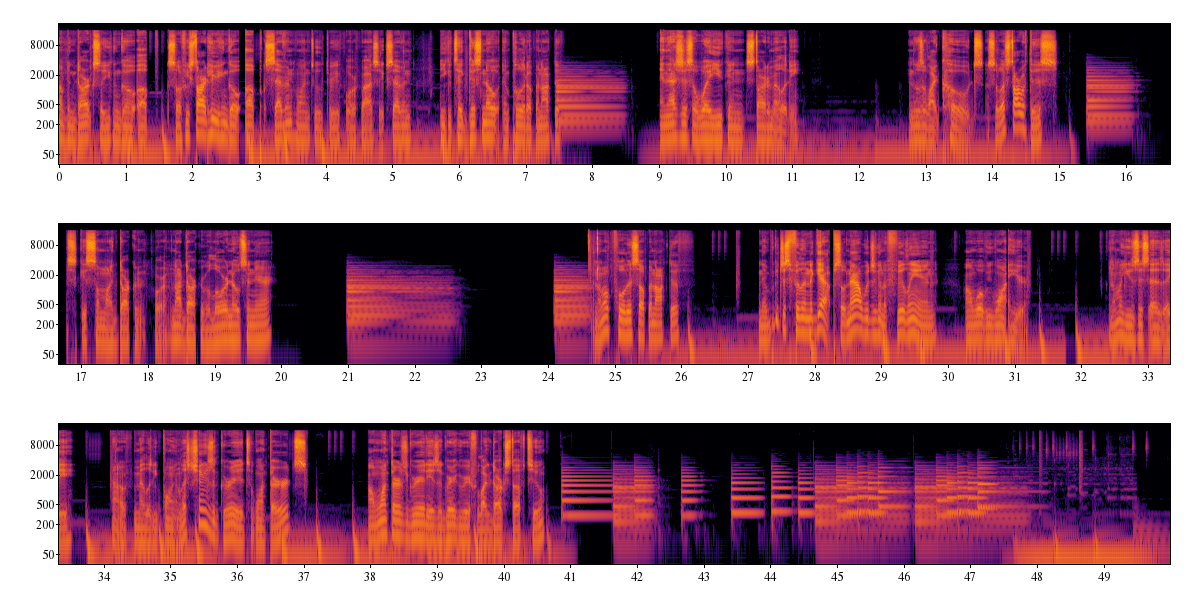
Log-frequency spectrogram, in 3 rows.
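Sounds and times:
piano chord: 0:07.5 - 0:08.5, 0:15.4 - 0:16.2, 0:21.0 - 0:22.7, 0:24.1 - 0:24.7, 0:40.9 - 0:48.2.

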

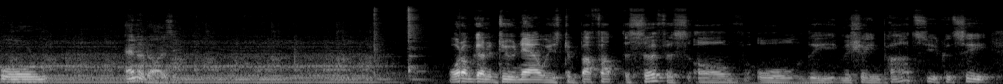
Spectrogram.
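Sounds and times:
drill press motor humming: 0:00.0 - 0:04.1.

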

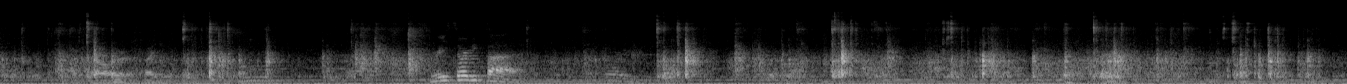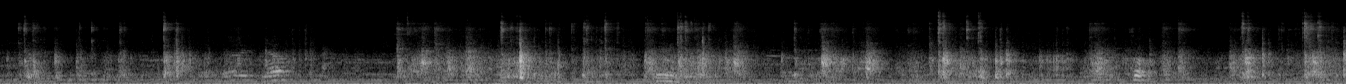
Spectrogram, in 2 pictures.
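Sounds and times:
control rods clicking: 0:00.0 - 0:26.9.

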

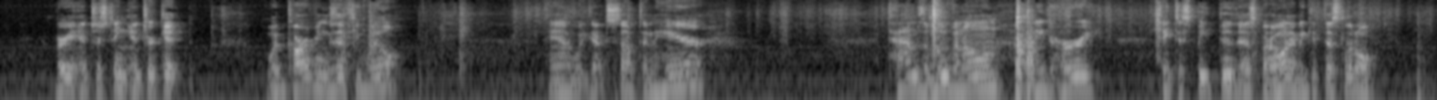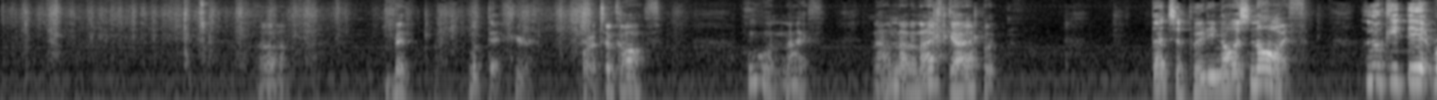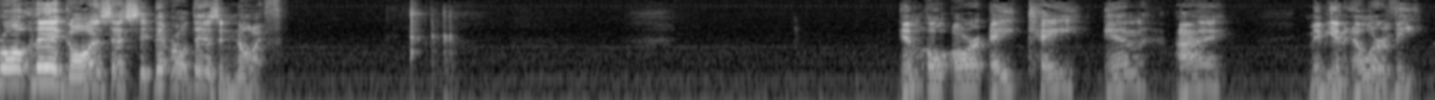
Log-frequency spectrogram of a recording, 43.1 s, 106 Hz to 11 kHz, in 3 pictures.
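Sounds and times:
faint steady hum: 0:00.0 - 0:43.0
wrapping rustling: 0:04.3 - 0:06.1, 0:07.1 - 0:09.7, 0:10.4 - 0:21.3.

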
